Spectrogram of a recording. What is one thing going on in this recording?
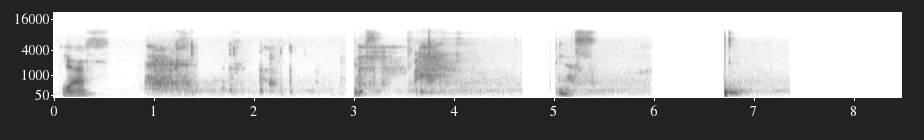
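A woman laughs over an online call.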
